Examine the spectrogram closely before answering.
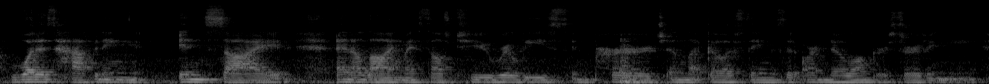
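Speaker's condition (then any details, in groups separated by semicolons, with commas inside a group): No condition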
